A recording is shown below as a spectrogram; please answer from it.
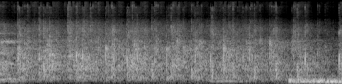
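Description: Vigorous crowd applause at a motivational business meeting, dense and steady with individual claps popping through, sustained for several seconds with faint voices underneath.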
